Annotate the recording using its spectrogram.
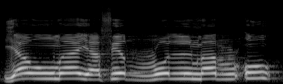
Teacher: रा पर तशदीद आने की वजह से ज़रा इसको रुक कर अदा करना है और रा पर पेश आ जाए तो पुर पढ़ते हैं। · वाव साकिन से पहले जबर आ जाए, वाव लीन होता है, नरमी से अदा करेंगे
